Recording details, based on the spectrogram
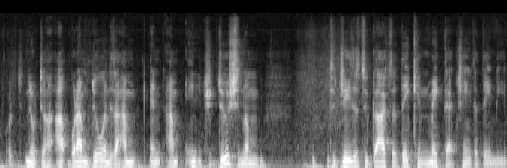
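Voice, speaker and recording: The speaker talks at a fairly quick pace with an American accent and ordinary pitch variation. There is vocal fry, and the loudness swings widely. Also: man. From Corona, California. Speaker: pastor. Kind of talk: radio panel discussion.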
